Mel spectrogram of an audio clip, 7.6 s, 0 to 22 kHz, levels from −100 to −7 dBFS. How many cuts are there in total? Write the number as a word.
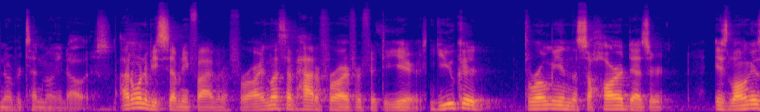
two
